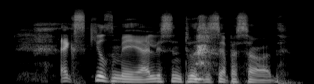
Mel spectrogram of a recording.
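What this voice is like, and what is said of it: Exaggerated put-on French accent. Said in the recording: “You were just doing a French person who listened to the episode. ... I was doing like a human Pepe Le Pew”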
